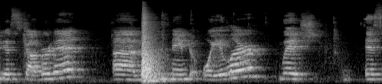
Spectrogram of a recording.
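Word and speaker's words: Euler: the person who discovered it um is named Oiler which is spelled e u l e r so so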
